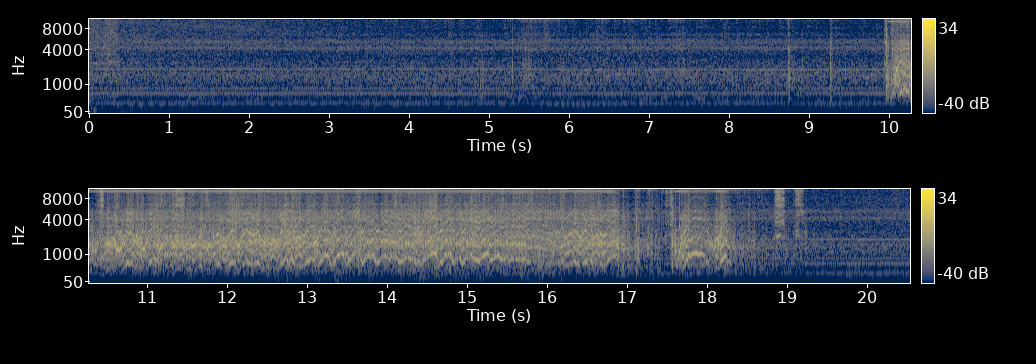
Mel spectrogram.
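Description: Onboard sound of an electric RC monster truck. While it sits still there is a steady electrical hum. About halfway through, a sudden loud, rough motor-and-drivetrain whine with tyre and wind noise starts as it drives off over grass, wavering with the throttle for about seven seconds. It stops, then a short burst follows about a second later.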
